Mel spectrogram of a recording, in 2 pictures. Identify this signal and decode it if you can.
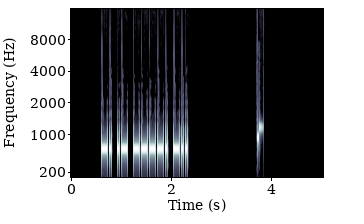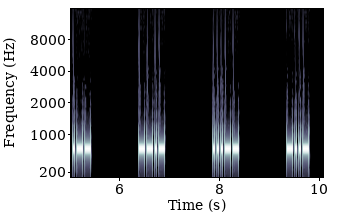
Morse code, heard as a keyed tone, about 30 wpm, spaced as for 13 wpm, 700 Hz. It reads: NA9D WQ3X
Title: USA Call Signs - 8x Character Spacing - 30wpm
